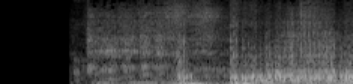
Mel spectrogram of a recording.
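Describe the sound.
A custom car engine bursts into life and settles into a loud, deep, steady rumble that grows heavier in two steps as the revs rise.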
